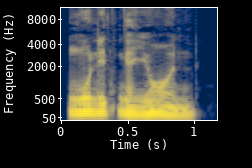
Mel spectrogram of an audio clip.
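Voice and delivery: ordinary delivery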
